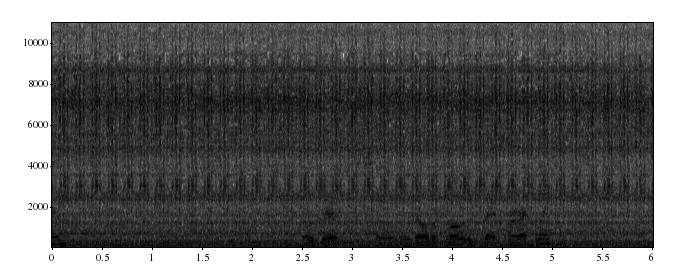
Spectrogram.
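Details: Restored WO 636SA carburetor tested on a 48 engine, fuel pressure 2.75, vacuum 23, no leaks: even, steady idle with smooth mid-pitched hum, no misses or stumbles.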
